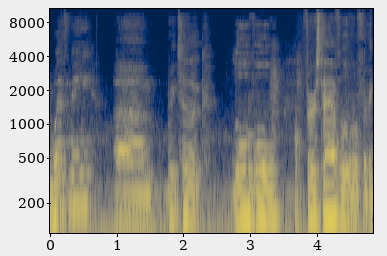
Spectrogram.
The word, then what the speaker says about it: Louisville: state louisville game with me um we took louisville first half louisville for the game that is correct pronunciation of louisville um they got sick jerseys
